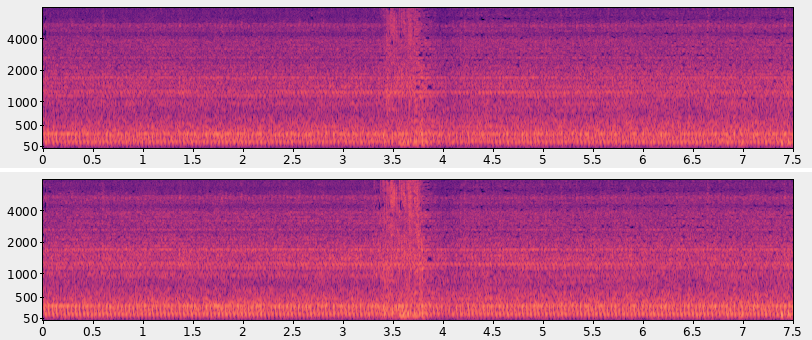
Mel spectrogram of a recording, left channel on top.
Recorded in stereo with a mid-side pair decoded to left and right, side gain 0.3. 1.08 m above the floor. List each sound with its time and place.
0.0 s an engine running: 20° right, 4 m
3.2 s tearing paper: 60° right, 1.7 m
